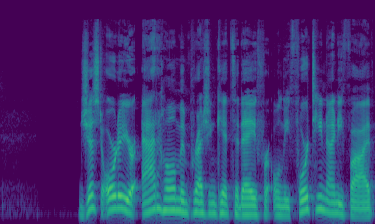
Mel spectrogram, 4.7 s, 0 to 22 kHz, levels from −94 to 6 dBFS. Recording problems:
none

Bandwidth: 16 kHz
